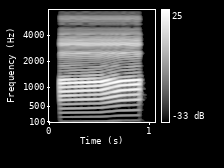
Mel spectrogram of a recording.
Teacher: the narrow part is made in this pharyngeal cavity, and the oral cavity is widely open. As a result, the vocal tract configuration is exactly for the vowel ah.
